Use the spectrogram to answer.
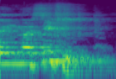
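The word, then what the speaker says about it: university: अगला जो यूनिवर्सिटी, ये दिखाई दे रहा है कि वॉवेल है, यहाँ पर वॉवेल लिखा है, लेकिन इसका उच्चारण जब करेंगे तो ये व्यंजन की तरह, कॉन्सोनेंट की तरह आता है, इसलिए यहाँ पर हम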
